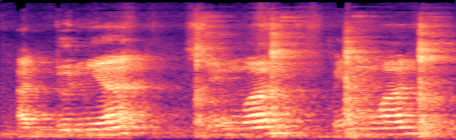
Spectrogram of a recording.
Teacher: Karena nun sukunnya dibaca jelas, nggak berubah, nggak berkaitan dengan makhraj apapun, baik dengan huruf al-halq ataupun asy-syafatain. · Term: izhar mutlaq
